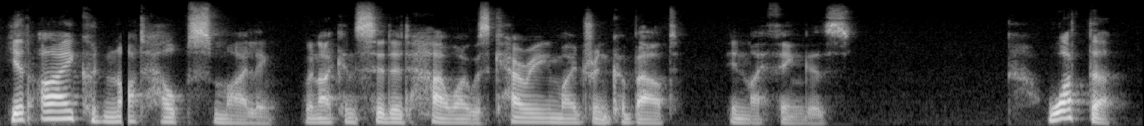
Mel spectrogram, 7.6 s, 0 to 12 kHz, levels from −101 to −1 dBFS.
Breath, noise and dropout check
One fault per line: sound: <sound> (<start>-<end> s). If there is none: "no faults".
sound: dropout (0.8-0.9 s)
